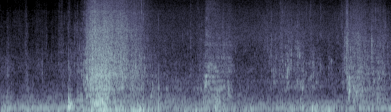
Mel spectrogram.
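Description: A person diving off a boat into the sea: one loud splash about two seconds in, followed by smaller splashes as he swims.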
